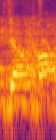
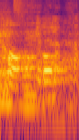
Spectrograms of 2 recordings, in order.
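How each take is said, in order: First: The word starts with a j sound. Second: The word starts with an h sound.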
